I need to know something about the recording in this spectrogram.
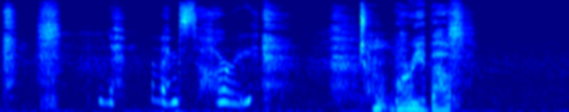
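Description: A young man speaks softly and apologetically, close by.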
